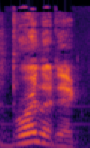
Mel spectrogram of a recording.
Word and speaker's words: Bruichladdich: I always started to pronounce Broiledick. The CH was silent.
